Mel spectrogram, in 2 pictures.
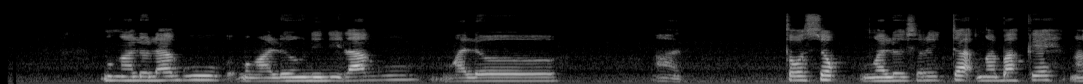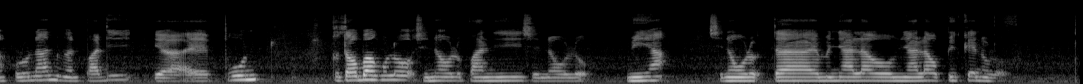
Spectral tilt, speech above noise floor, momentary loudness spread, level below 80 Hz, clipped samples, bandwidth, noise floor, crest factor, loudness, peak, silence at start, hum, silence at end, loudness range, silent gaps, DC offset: -6 dB/octave; 29 dB; 14 LU; -58 dBFS; under 0.1%; 11.5 kHz; -53 dBFS; 24 dB; -25 LUFS; -2 dBFS; 1 s; none; 0.75 s; 6 LU; none; under 0.1%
